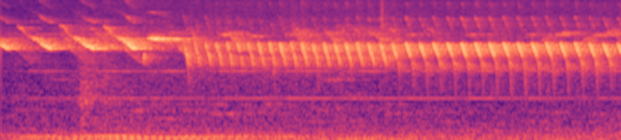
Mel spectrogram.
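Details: Canary training song for contest birds: a few quick downward-sliding notes over a low hum, then a steady, fast pulsing trill that runs to the end.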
